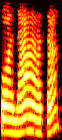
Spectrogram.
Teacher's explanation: Sod is heavy and lam is light.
